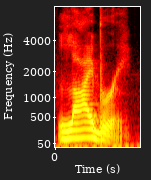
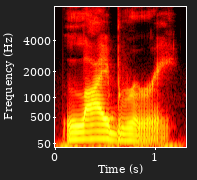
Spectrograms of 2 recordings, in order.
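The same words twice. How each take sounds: First: The word is said with two syllables. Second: The word is said with three syllables. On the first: The speaker calls it wrong. "A lot of people will miss out the second syllable. They'll say library" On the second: The speaker calls it right. "But strictly speaking, library"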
